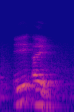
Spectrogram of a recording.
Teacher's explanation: कंठ से भी यानी ए और ऐ का जब उच्चारण करेंगे तो इनमें देखिए कंठ और तालु का दोनों का यूज होगा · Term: कंठ तालव्य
